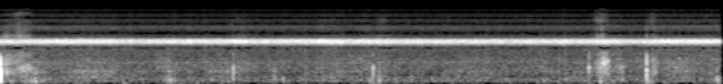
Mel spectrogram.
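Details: Summer crickets at sunset by a cabin with a fire, a steady unbroken high-pitched trill holding one pitch throughout, with a few faint clicks and pops scattered beneath it.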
